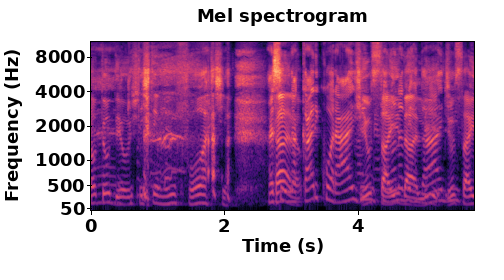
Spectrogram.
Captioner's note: risadas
